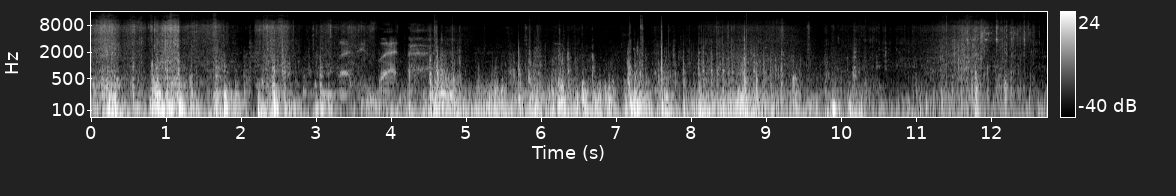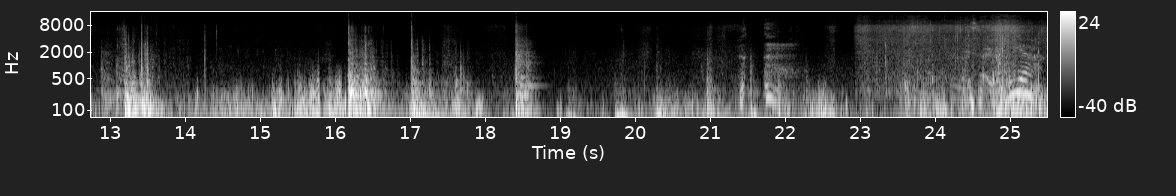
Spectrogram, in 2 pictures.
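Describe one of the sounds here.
Plastic bags rustle and crinkle as gloved hands rummage through rubbish.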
